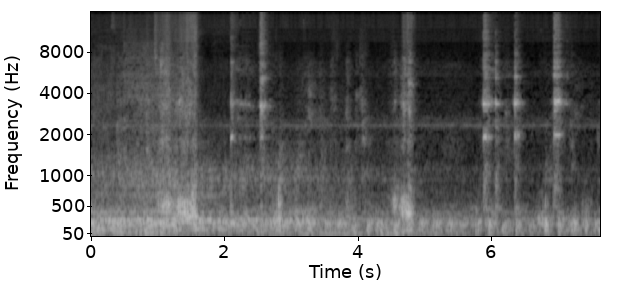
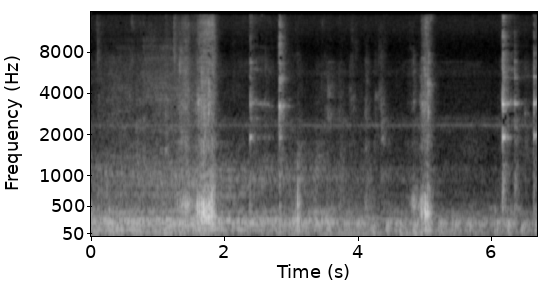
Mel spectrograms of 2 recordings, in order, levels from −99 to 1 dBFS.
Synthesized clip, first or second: first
